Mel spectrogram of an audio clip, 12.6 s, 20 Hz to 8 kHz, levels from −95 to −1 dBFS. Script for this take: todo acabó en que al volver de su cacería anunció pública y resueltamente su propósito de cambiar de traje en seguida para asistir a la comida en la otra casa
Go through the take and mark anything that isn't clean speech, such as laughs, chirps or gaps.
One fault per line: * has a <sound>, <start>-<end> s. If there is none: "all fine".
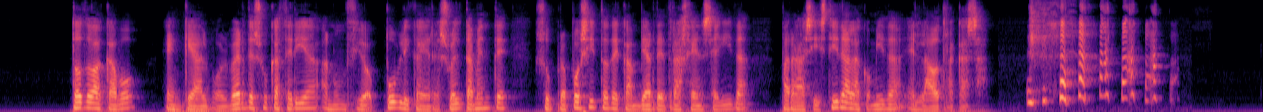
* has a laugh, 10.3-11.8 s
